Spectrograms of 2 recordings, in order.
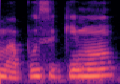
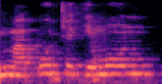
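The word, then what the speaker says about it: mapuche kimün: Bien, mapuche kimú se pronuncia ahí por ahí decimos, eh, no hemos sido marquetineras porque utilizamos el grafe Mario Ranguileo, que tiene estas particularidades de de algunas eh vocales o consonantes que se pronuncian diferente. Es mapuche kimun.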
